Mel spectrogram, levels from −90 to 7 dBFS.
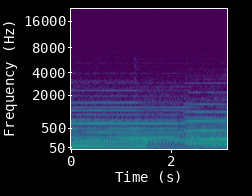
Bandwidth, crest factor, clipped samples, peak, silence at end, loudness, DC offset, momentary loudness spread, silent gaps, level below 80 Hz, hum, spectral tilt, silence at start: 16.5 kHz; 12 dB; under 0.1%; -28 dBFS; 0 s; -42 LUFS; under 0.1%; 4 LU; none; -52 dBFS; none; -8.5 dB/octave; 0 s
